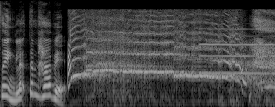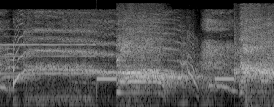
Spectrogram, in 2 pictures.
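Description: A woman screams loudly and shrilly.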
